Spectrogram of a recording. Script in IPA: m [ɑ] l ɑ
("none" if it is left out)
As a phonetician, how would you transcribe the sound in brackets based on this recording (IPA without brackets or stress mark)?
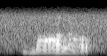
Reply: ɑ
